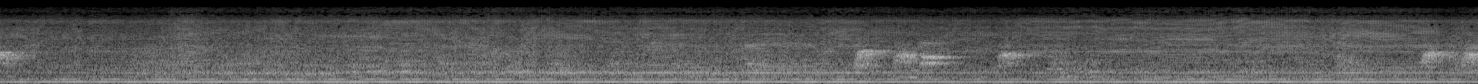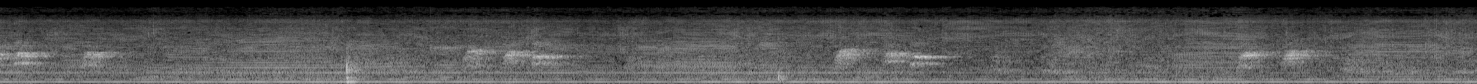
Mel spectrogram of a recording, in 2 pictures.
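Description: Cordless electric pet clippers running with a steady hum while shaving matted fur off a cat. Short higher-pitched sounds recur every four or five seconds, and there is a single sharp click about eighteen seconds in.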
